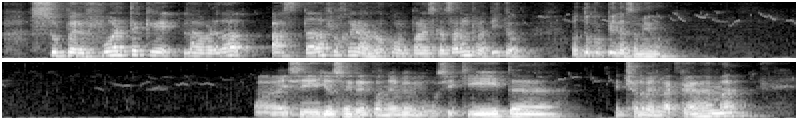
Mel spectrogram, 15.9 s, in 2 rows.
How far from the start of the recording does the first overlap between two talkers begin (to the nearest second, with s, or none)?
none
